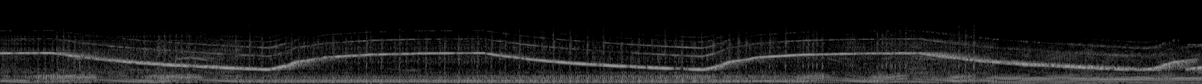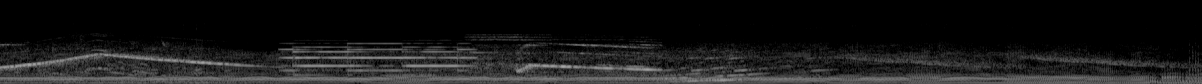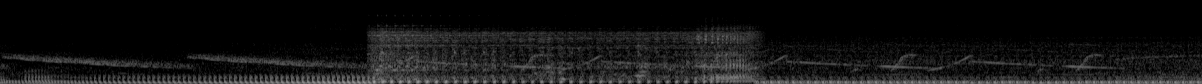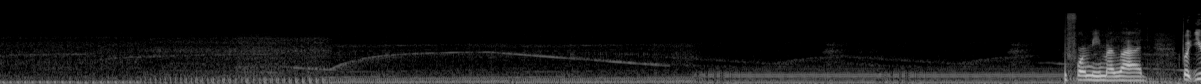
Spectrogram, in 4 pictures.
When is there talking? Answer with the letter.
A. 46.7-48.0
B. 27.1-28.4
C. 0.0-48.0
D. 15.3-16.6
A.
